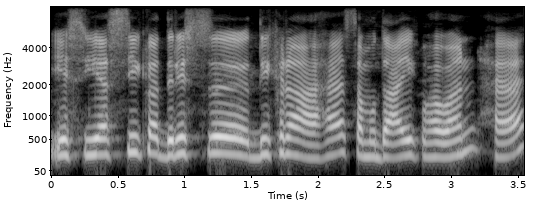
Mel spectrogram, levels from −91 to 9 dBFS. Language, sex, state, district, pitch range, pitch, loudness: Hindi, female, Bihar, Samastipur, 230-270 Hz, 250 Hz, -14 LUFS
